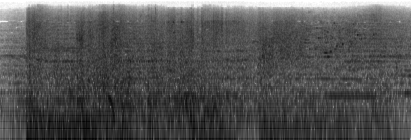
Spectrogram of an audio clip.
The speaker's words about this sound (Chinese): 哪知道被女主发现一门大炮，突然点火朝着三大爷射去。三大爷就这么被炮决了。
